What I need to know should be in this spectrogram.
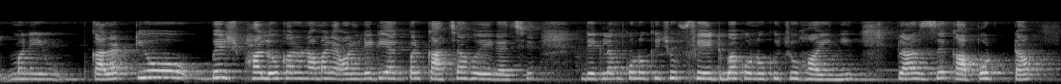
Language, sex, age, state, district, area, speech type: Bengali, female, 30-45, West Bengal, Purba Bardhaman, urban, spontaneous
